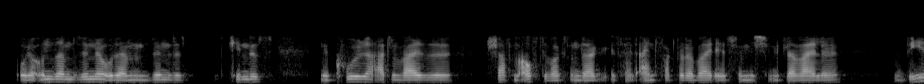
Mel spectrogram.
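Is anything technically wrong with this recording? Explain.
Yes. Throughout the speech the sound is thin and boxy, confined to a narrow band from about 250 Hz to 3.7 kHz, with a rough, slightly synthetic buzz that is plainly audible. This is G.729 codec damage, which fits an 8 kbit/s G.729A stream. The codec discards the waveform and resynthesises each 10 ms frame from a vocal tract filter, a pitch predictor and a few sparse pulses, so natural texture becomes grainy and artificial.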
